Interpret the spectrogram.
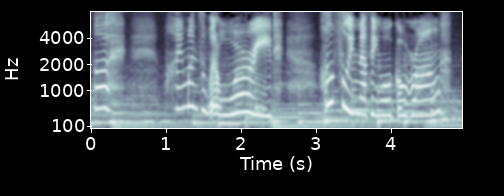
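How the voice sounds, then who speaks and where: A woman voicing a tiny, excitable childlike fairy companion in a video game, squeaky and cheeky. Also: measured pace, vocal fry, full character voice. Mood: nervous. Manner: speaks of self in third person. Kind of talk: video game character acting. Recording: loud music under the voice.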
